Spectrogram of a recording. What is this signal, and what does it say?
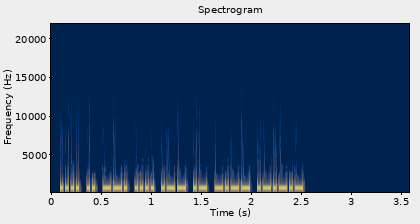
Morse code, heard as a keyed tone, about 44 wpm, 700 Hz. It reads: HIGHWAY.
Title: Sentences from Top 1400 Words 45wpm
